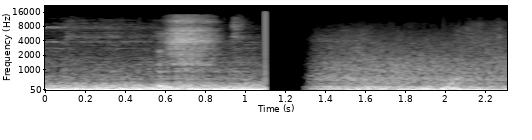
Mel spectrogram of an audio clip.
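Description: Low, steady road and engine rumble inside a 2005 Honda CR-V's cabin while driving, with a short breathy exhale from the driver about half a second in. It cuts off abruptly a little past one second, and a quieter low background follows.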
